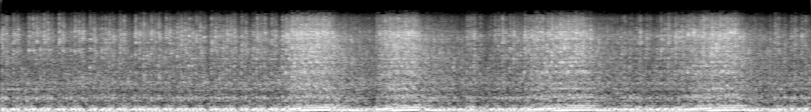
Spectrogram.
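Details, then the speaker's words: Barn-find VW single cab with a newly fitted Vintage Speed stainless exhaust: a deep, even idle with clean throttle blips and no rattles or blowing, quieter than before; normal exhaust note. "good unreal there you go so that's the sound of the vintage speed exhaust that sounds nice yeah it does it's got a got another good night i think it's quieter it is quieter yeah totally it is quieter"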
